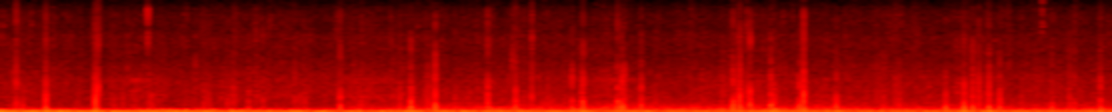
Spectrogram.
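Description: Heavy rain falling, with many individual drops ticking sharply close by, over a low, rhythmically pulsing rumble.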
